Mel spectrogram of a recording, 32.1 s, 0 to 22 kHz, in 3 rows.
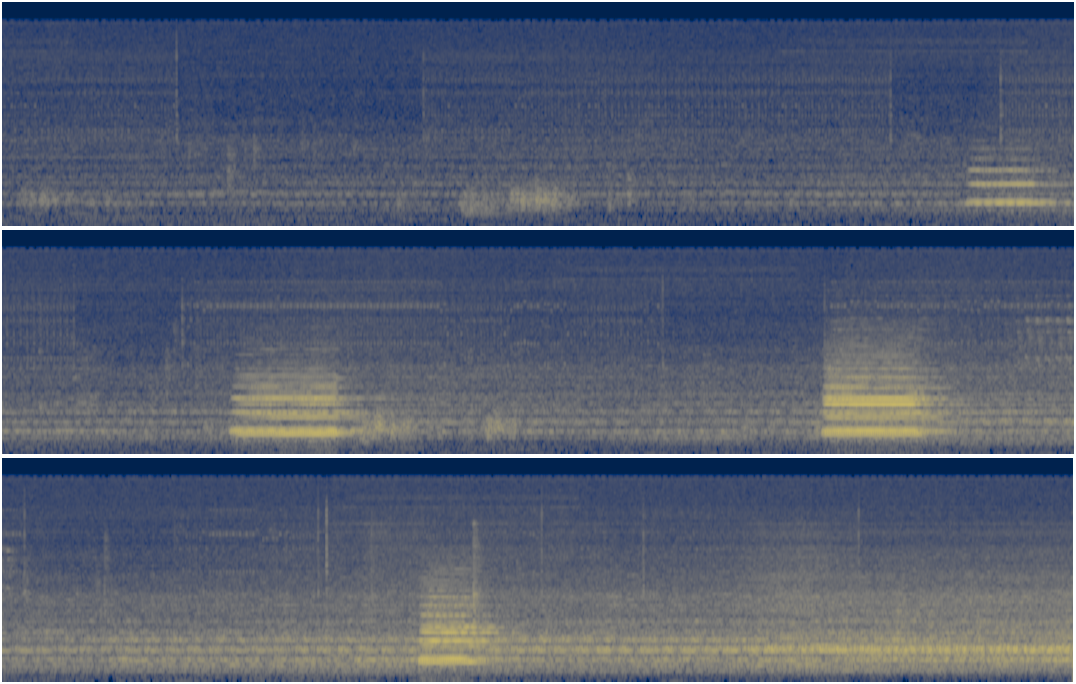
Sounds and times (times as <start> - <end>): Railroad car, train wagon: 0.0 - 32.1
Train horn: 9.6 - 11.6, 13.0 - 14.6, 18.8 - 20.5, 25.0 - 26.7.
